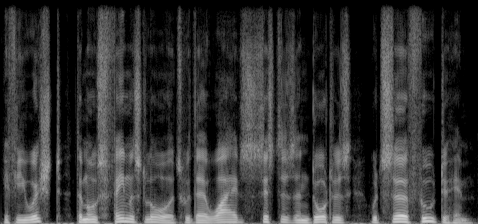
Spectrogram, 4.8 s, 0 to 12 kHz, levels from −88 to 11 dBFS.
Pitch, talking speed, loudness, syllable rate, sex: 120 Hz, 225 wpm, -18 LUFS, 5.3 syllables/s, male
